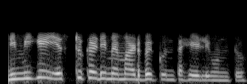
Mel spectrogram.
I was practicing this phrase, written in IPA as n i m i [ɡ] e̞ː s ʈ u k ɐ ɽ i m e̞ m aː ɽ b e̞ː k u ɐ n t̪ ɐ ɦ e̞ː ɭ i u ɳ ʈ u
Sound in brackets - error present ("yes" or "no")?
no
